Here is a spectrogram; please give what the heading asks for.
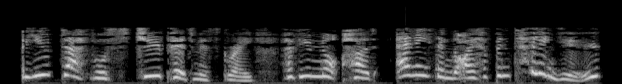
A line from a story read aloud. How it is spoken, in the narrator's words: she cried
